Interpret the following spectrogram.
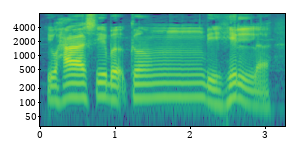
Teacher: Lafaz Allahnya dibaca tipis tarkik karena sebelum lafaz Allah baris bawah nih, baris di bawah ya.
